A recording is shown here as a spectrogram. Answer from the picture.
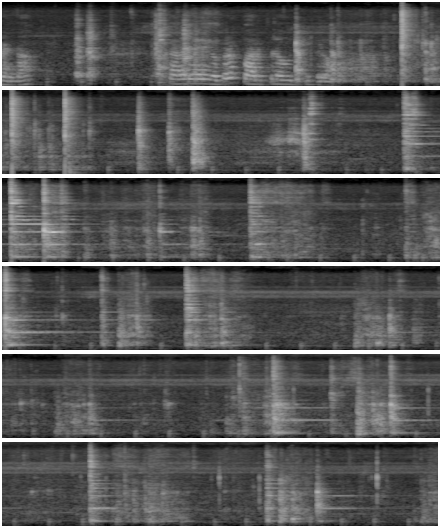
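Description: Steel ladle stirring melting palm jaggery in a stainless-steel pot, clinking and knocking against the pot's sides at irregular moments, each knock ringing briefly.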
